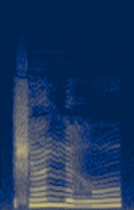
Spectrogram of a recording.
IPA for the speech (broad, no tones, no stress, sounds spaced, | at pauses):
ʃ ɛ̃ ŋ n ʏ ɦ u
